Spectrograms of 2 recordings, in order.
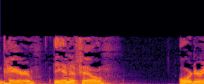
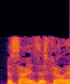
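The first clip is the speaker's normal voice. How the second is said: ordinary talk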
